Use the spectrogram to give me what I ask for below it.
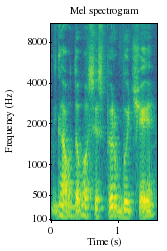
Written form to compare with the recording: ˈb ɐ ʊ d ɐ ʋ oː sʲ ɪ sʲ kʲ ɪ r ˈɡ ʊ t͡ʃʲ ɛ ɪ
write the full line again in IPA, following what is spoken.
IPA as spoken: ˈɡ ɐ ʊ d ɐ ʋ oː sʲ ɪ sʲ pʲ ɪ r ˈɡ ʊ t͡ʃʲ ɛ ɪ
